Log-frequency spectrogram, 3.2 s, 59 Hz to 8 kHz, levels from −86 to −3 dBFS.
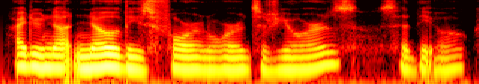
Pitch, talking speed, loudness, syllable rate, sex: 150 Hz, 225 wpm, -18 LUFS, 5.0 syllables/s, female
